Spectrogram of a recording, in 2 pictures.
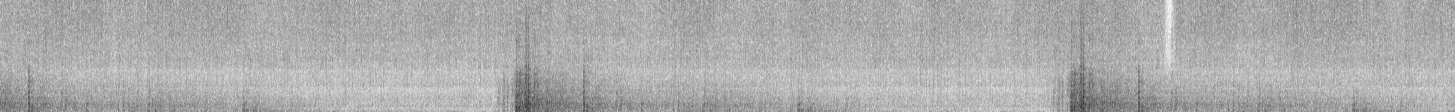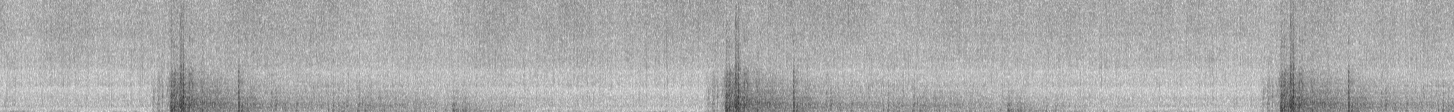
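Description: Thunderstorm sound effect: steady rain with a clap of thunder about every five and a half seconds, each starting suddenly and fading away over a few seconds. The claps come at such even spacing that it sounds like a looped recording.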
